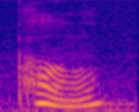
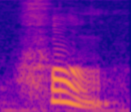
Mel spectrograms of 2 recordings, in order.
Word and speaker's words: 分: But in 8 時 15 分前, you heard not pung, but fung. After certain numbers, the correct pronunciation of the word for minute is fung.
